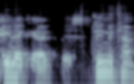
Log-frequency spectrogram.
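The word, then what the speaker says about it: Ctenacanthus: So it's Tenacanthus, is it? That's the how it pronounced. Tenacanthus. CT Tenacanthus.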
